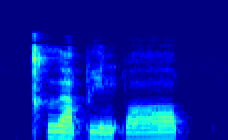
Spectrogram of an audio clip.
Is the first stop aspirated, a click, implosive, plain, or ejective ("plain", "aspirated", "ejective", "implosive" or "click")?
aspirated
